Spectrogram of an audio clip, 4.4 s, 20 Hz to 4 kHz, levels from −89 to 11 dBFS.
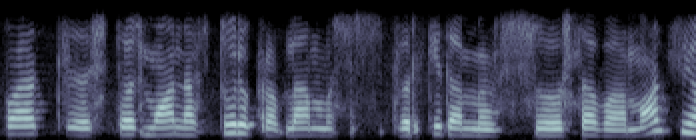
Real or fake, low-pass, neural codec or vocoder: fake; 3.6 kHz; codec, 16 kHz, 4 kbps, X-Codec, HuBERT features, trained on balanced general audio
